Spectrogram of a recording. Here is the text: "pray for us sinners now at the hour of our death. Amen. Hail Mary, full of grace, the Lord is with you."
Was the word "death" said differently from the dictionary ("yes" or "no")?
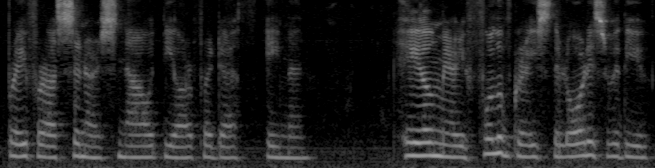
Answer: no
